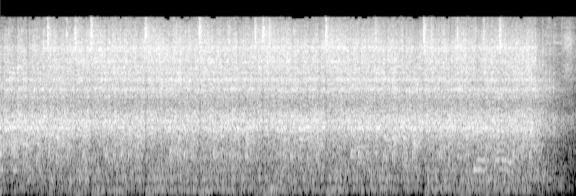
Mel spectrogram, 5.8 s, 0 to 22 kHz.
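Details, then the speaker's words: 1973 Porsche 914 with original fuel injection, after fuel line replacement ran 30 seconds then died: steady cranking about three turns a second for five seconds, throttle held by hand, never catches; fuel pressure 30 cranking, 20 after; crank-no-start, cause unconfirmed. "there kind of wants to start but it doesn't it won't run"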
